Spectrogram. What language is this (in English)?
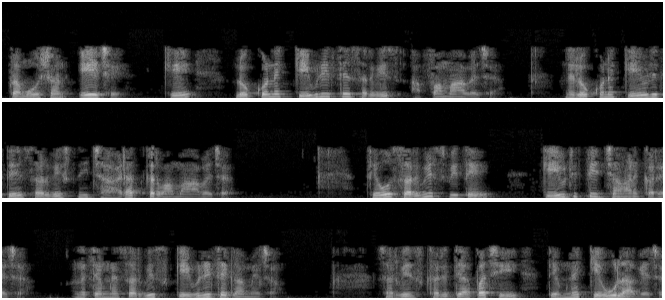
Gujarati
